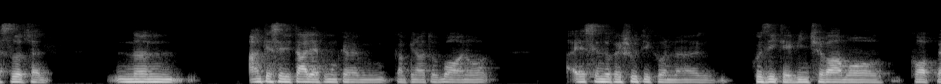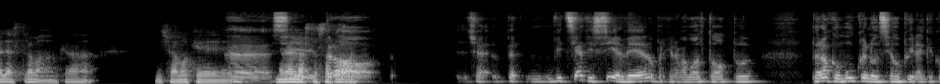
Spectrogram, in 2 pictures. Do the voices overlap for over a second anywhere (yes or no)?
yes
